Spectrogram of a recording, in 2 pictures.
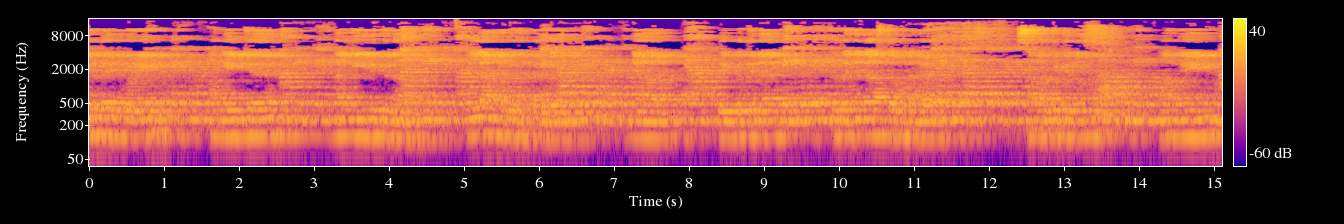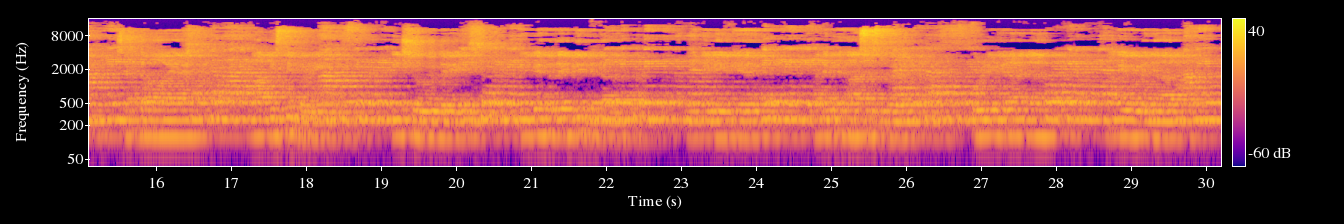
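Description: A devotional hymn sung slowly in a chant-like melody over steady, sustained accompaniment notes.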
